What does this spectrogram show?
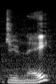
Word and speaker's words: June: convenient or understood oh in the world of thedas june is uh pronounced junai oh interesting all right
